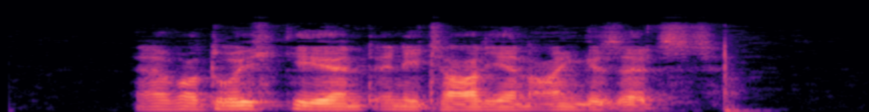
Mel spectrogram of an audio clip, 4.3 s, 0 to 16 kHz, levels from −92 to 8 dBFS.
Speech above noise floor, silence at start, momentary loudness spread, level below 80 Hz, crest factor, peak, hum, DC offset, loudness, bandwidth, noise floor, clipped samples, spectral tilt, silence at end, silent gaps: 61 dB; 0.7 s; 15 LU; -46 dBFS; 18 dB; -2 dBFS; none; under 0.1%; -19 LUFS; 7.4 kHz; -79 dBFS; under 0.1%; -7 dB/octave; 0.65 s; none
